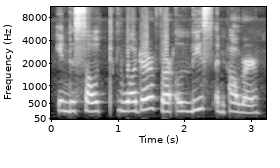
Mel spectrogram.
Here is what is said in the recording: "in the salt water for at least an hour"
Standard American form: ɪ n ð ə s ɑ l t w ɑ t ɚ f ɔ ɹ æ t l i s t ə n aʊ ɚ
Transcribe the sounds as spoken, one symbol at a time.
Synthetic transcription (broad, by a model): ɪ n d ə s ɑ l t w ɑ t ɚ f ɔ ɹ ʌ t l i s t ə n aʊ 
